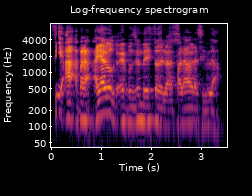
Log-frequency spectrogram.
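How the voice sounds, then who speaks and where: A man's voice: medium pitch, animated, normal speed, lo-fi sound. A man arguing his point in a casual film podcast, pressing with repeated rhetorical questions.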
